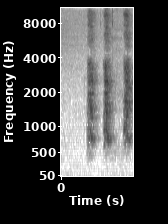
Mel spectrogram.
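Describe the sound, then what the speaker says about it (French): Three short, loud dog barks in an even rhythm, close by and alone over a quiet room. "vous avez entendu un bruit de chien"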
